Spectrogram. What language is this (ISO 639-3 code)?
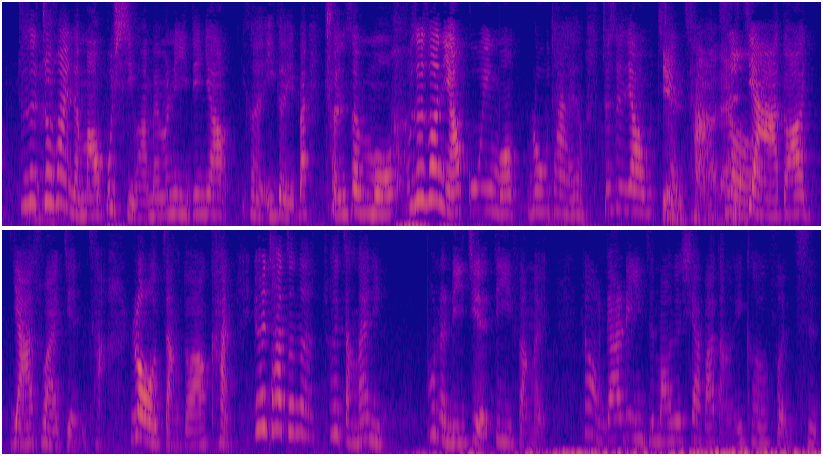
zho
